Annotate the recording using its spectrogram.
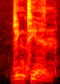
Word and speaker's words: Jing Tian: And Tom Hiddleston's character and Brie Larson's character and Corey Hawkins' character and Jiang Tian? Nope. Let me say her name right. Jing Tian's character are all going to be like old by like 40 years or something.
